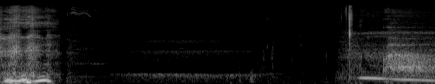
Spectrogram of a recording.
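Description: Mouth sounds of someone sipping champagne, with soft wet swallowing noises and a faint ringing tone, framed by brief bits of voices at the start and end.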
